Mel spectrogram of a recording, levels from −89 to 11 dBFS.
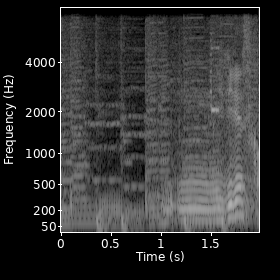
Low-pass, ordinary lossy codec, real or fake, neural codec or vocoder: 7.2 kHz; none; real; none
